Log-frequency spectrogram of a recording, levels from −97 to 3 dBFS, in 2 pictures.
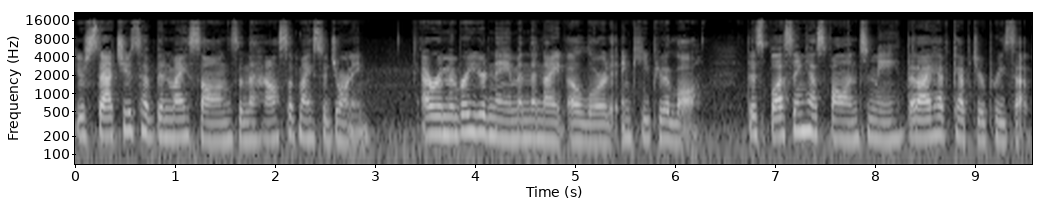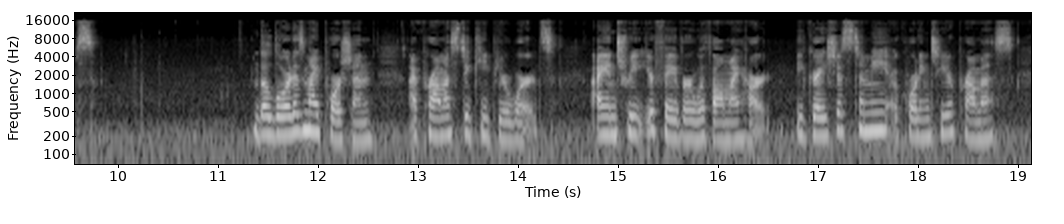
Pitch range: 170-210 Hz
